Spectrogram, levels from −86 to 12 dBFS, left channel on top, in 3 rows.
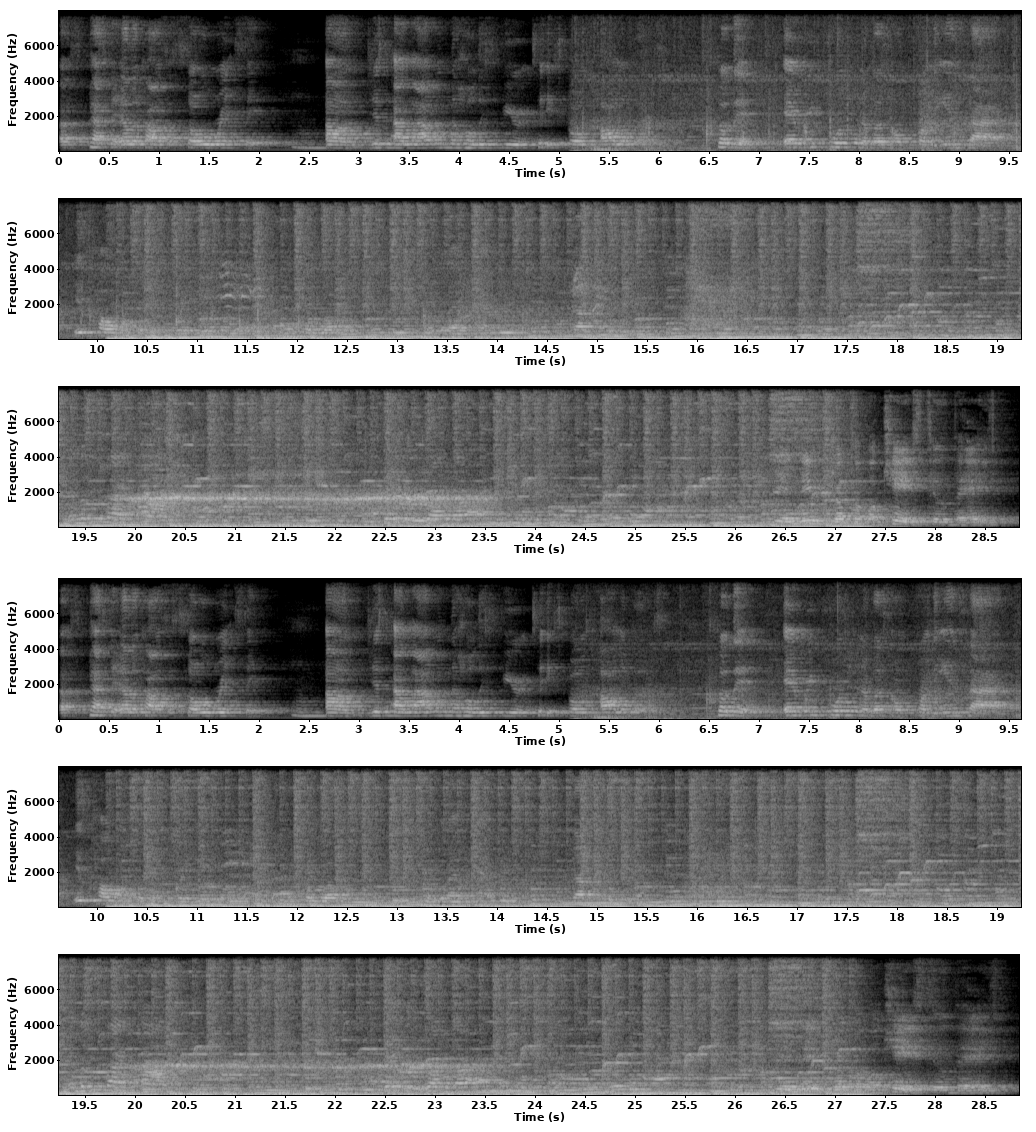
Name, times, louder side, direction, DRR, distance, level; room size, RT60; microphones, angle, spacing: voice 1, 0.0-2.0 2.7-5.9 6.6-6.9 7.2-9.4 9.8-14.2 14.7-15.4 19.3-20.5 22.5-24.9, equal, 5° right, 0 dB, 0.4 m, -24 dB
voice 2, 2.3-2.6 14.5-15.5 16.0-16.8, right 2 dB, 60° right, 4 dB, 0.5 m, -37 dB
sound 1, 5.1-17.0 19.7-23.6, left 5 dB, 55° left, 0.3 m, -27 dB
sound 2, 10.1-27.2, equal, 35° right, 0.9 m, -19 dB
voice 3, 26.4-28.6, left 2 dB, 85° left, 2 dB, 0.7 m, -22 dB
4.8 x 2.6 x 3.4 m, 1.5 s
head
